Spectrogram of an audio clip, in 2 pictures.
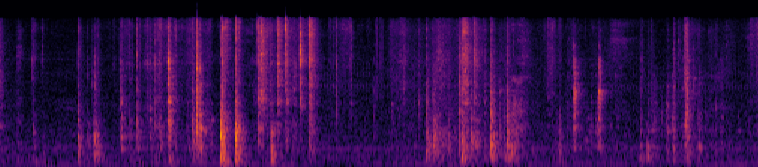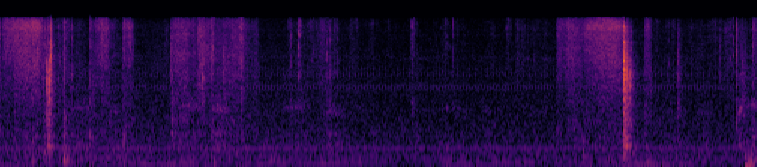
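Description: Clear acrylic die-cutting plates and paper scraps handled on a craft mat: a run of clicks, taps and rustles, with short sliding hisses near the middle and near the end.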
